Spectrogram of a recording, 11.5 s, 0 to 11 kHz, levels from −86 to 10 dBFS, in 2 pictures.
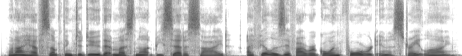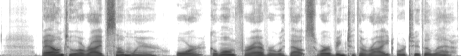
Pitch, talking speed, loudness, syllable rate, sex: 180 Hz, 215 wpm, -20 LUFS, 5.4 syllables/s, female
